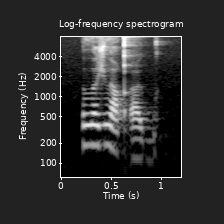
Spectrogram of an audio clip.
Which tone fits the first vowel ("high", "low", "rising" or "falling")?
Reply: high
